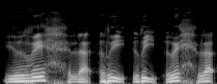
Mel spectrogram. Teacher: Ra is going to be flat because of a kasra.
